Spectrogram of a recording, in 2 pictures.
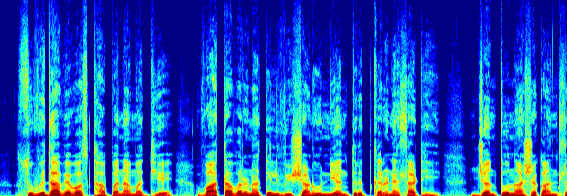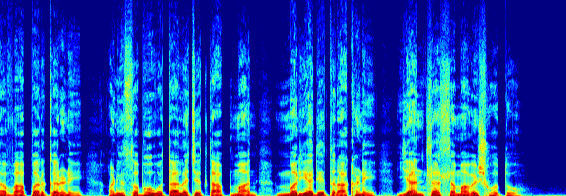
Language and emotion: Marathi, neutral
